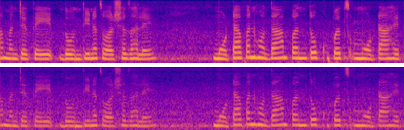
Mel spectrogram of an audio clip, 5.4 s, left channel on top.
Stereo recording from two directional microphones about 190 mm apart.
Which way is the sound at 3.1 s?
30° left (ahead or behind).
